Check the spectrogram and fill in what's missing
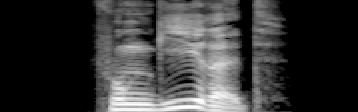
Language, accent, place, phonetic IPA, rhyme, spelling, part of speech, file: German, Germany, Berlin, [fʊŋˈɡiːʁət], -iːʁət, fungieret, verb, De-fungieret.ogg
- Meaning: second-person plural subjunctive I of fungieren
